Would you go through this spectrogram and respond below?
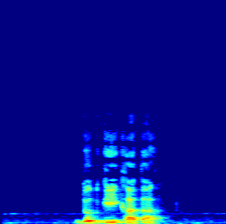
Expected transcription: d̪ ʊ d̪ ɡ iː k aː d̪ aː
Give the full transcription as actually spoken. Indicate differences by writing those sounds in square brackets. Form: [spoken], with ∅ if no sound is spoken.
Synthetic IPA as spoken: d̪ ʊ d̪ ɡ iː [kʰ] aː [t̪] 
